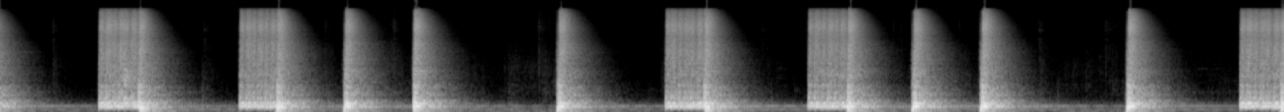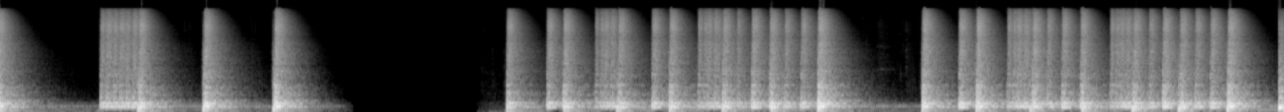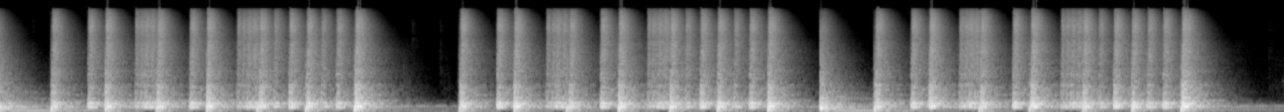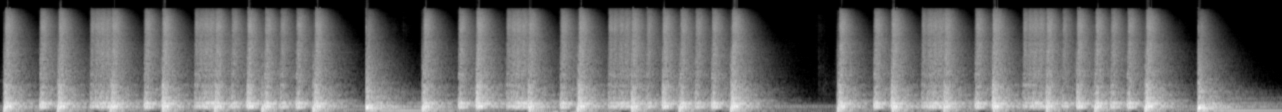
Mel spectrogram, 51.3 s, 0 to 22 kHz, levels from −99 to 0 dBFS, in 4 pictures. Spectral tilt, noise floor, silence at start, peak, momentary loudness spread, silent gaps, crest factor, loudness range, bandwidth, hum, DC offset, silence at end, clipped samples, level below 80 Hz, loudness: -5.5 dB/octave; -55 dBFS; 0 s; 0 dBFS; 10 LU; 16.38-17.60 s; 16 dB; 5 LU; 16.5 kHz; none; under 0.1%; 0 s; under 0.1%; -32 dBFS; -15 LUFS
